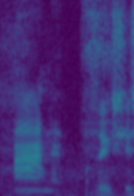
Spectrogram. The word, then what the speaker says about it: Arnott's: You were so cute the way you said it, but we pronounce it here arnots.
